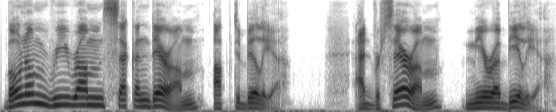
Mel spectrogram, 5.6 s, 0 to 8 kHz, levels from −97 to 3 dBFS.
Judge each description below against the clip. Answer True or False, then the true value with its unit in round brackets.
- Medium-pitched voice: True (145 Hz)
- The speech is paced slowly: True (65 wpm)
